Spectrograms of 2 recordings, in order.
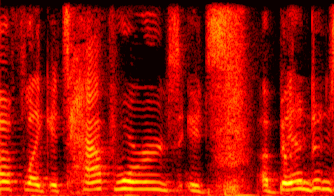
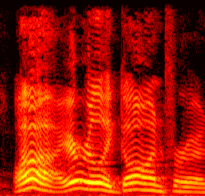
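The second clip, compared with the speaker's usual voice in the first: plain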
